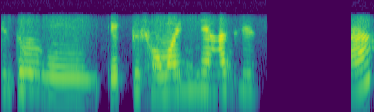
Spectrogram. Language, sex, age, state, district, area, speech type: Bengali, male, 30-45, West Bengal, Howrah, urban, conversation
